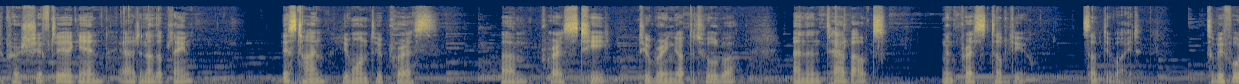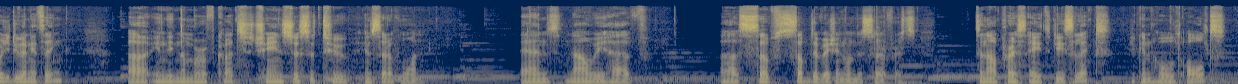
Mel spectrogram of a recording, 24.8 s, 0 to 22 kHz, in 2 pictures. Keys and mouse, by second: 0.2 shift+a, 5.9 t, 9.1 Tab, 9.9 w, 15.4-17.2 drag, 17.6-19.9 middle drag, 22.5 a.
